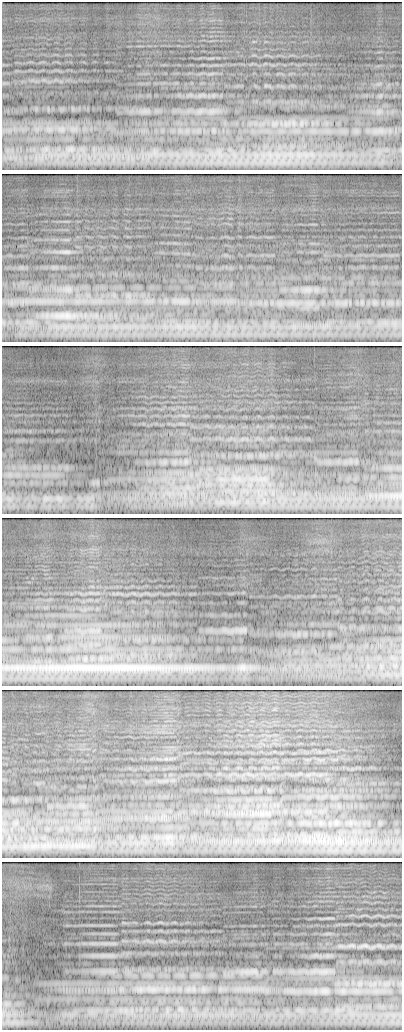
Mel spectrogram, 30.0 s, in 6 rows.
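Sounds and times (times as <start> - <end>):
classical music: 0.0 - 29.9.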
